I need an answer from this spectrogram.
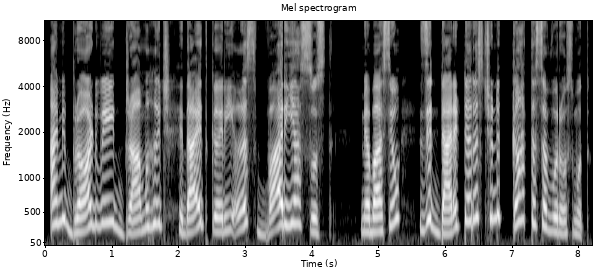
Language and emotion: Kashmiri, disgusted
